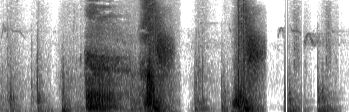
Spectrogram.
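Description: A weapon strikes a zombie with heavy thuds.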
